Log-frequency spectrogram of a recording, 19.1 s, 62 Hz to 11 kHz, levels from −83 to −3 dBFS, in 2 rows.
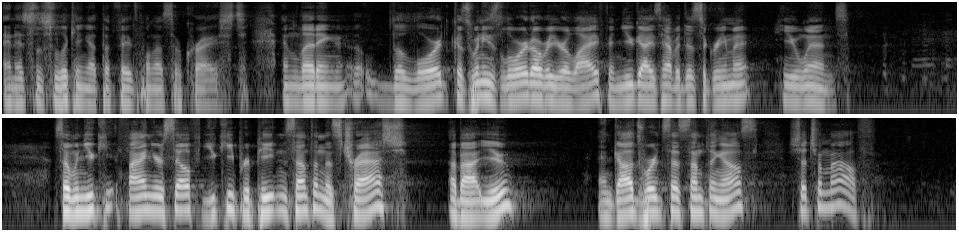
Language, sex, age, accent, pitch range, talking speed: English, male, 40-59, American, 115-145 Hz, 155 wpm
